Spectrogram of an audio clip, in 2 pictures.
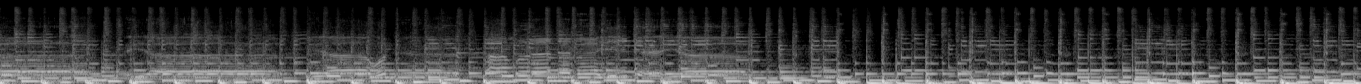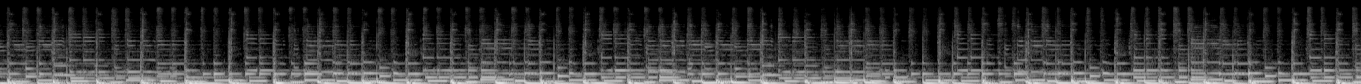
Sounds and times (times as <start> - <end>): Salsa music: 0.0 - 27.2.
